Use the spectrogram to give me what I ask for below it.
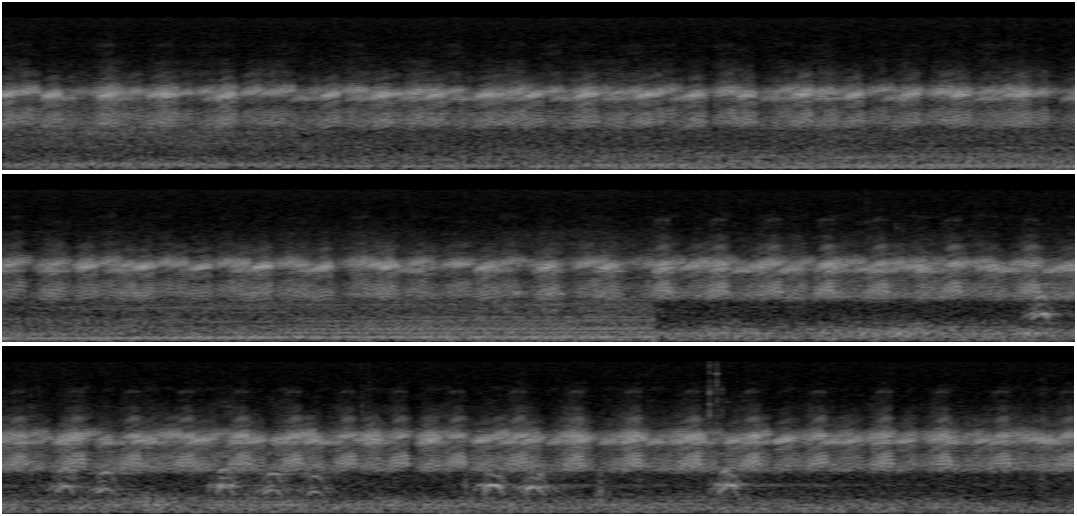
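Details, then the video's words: Early-summer frog chorus in rice paddies before transplanting begins: a continuous pulsing high-pitched chorus with a low rumbling hum under the first half, then scattered individual croaks in the second half. "초 여름 개구리 울음소리/ 논에서 들리는 개구리 소리"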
